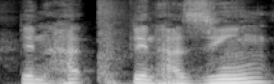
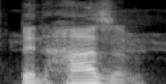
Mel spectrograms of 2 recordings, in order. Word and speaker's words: Binhazim: my good buddy Amir bin bazim is that how you pronounce it no but nice try I like it all right how do you pronounce your last name B sorry Ben hazam okay sorry no you're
